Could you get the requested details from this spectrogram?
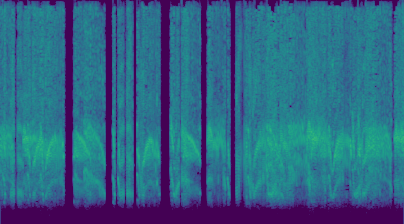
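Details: Swiftlet sounds played as a lure for a nesting house: loud, dense, overlapping high twittering with wavering whistled notes, broken by a few short silent gaps.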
